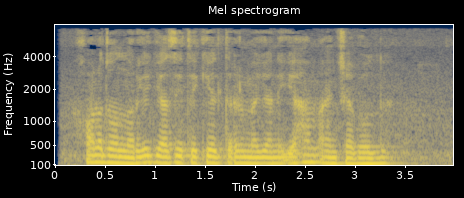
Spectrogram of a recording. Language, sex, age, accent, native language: Uzbek, male, 25-34, Qashqadaryo, Uzbek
